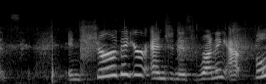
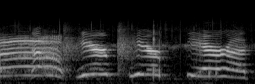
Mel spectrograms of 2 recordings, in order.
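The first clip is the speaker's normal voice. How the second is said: startled and loud; 7 semitones higher, 6 dB louder, slower than usual. Acted. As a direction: caught off guard, flustered. Startled pilot answering Pierre.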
